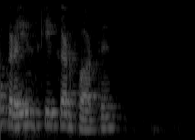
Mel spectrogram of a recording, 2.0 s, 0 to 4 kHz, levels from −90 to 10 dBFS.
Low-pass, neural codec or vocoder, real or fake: 3.6 kHz; none; real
